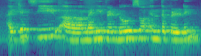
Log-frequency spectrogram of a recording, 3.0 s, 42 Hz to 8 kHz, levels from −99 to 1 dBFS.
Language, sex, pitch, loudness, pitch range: English, female, 220 Hz, -15 LUFS, 200-230 Hz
